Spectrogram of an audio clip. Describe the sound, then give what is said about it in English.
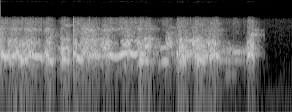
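Dogs barking and howling on a television, a dense run of overlapping barks and yowls lasting about four seconds before cutting off. “Well, I thought I heard dogs barking, but I guess I was on the TV.”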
